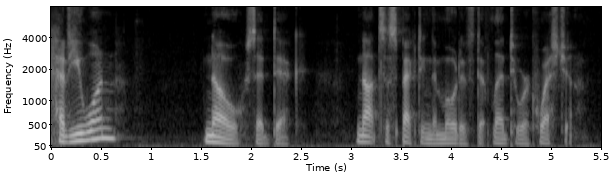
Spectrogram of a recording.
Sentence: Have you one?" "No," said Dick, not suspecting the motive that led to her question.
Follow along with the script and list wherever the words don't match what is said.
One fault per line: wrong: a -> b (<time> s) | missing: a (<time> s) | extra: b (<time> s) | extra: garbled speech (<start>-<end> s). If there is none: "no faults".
no faults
